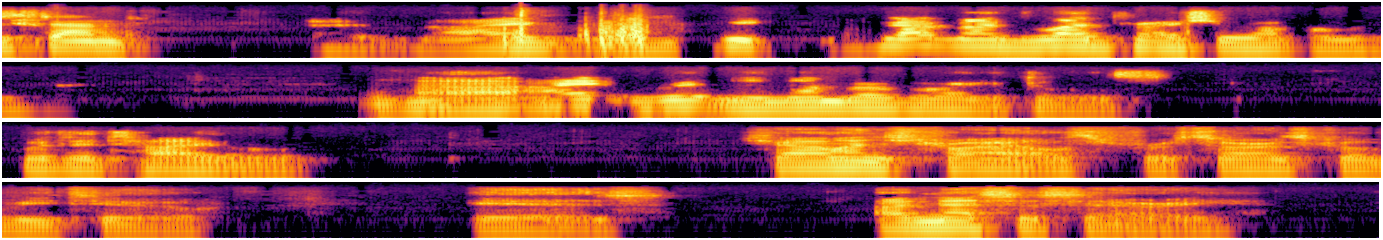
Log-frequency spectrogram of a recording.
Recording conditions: video call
